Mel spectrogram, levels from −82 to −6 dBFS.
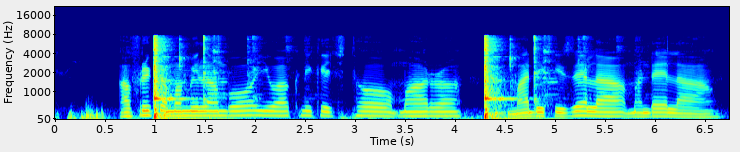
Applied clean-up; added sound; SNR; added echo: none; Thump, thud; -2 dB; none.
